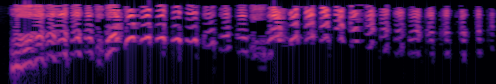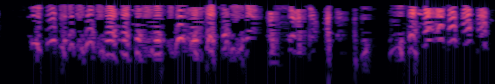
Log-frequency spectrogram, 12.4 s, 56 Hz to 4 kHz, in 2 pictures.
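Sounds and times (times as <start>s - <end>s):
person laughing maniacally: 0.1s - 12.3s.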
